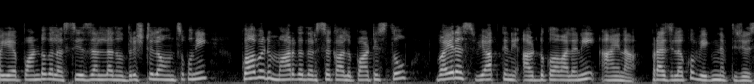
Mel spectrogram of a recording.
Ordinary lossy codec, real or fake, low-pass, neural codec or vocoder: none; fake; 7.2 kHz; codec, 16 kHz, 4.8 kbps, FACodec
